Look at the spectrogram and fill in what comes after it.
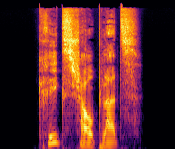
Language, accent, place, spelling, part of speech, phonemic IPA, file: German, Germany, Berlin, Kriegsschauplatz, noun, /ˈkʁiːksʃaʊ̯plat͡s/, De-Kriegsschauplatz.ogg
- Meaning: theater of war (area in which armed conflict takes place)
